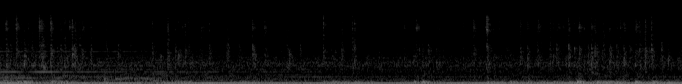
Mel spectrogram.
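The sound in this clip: Rapid typing on a computer keyboard, a continuous run of many light, crisp key clicks at an even pace over a steady low hum.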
